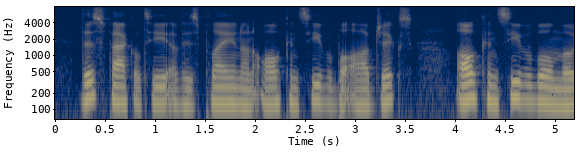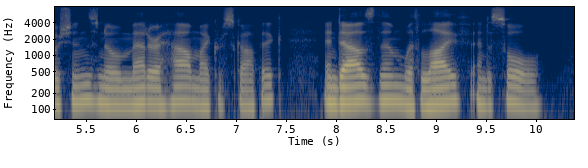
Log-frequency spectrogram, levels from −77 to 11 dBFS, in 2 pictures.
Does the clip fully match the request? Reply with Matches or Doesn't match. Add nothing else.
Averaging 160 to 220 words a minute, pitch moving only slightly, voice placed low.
Doesn't match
